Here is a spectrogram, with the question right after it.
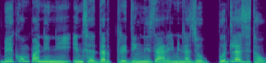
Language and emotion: Bodo, disgusted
